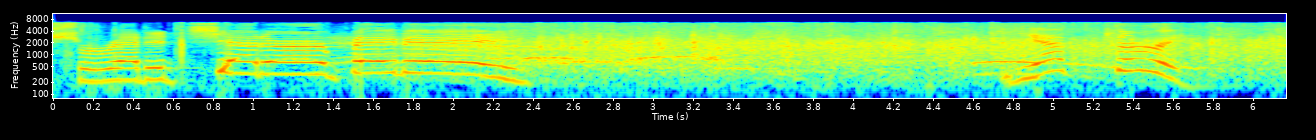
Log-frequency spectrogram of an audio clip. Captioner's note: audience cheers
